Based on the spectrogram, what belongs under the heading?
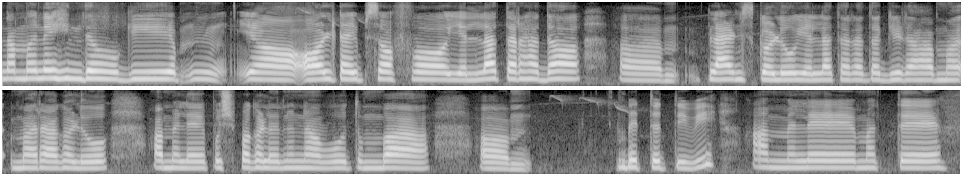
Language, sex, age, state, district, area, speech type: Kannada, female, 18-30, Karnataka, Chikkamagaluru, rural, spontaneous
